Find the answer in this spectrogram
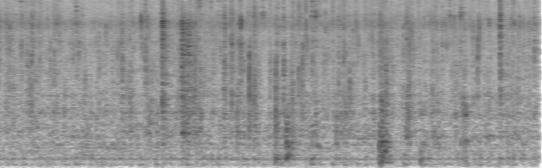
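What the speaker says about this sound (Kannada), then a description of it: "ಈ ಥರ ಚೆನ್ನಾಗಿ ಆಯಿಲಲ್ಲಿ ಫ್ರೈ ಮಾಡ್ಕೊಂಬಿಡೋಣ" Egg rice frying in oil in a pan, with a steady sizzle broken by scraping stirs and a few sharp clinks of a utensil against the pan, all close up and with no talking.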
